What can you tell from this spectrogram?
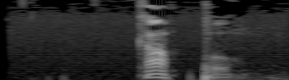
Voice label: "kapo", esperanto

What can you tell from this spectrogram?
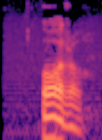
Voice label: "oro", esperanto

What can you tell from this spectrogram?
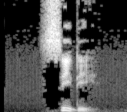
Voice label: "sidi", esperanto

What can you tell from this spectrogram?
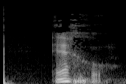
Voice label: "ehxo", esperanto

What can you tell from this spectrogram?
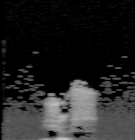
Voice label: "jxus", esperanto

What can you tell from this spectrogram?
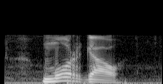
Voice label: "morgaux", esperanto

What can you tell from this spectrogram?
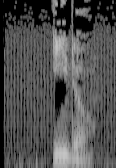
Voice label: "ido", esperanto

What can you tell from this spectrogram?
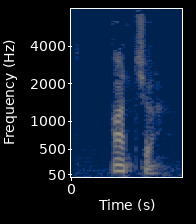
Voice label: "acxa", esperanto

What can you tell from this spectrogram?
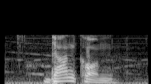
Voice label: "dankon", esperanto

